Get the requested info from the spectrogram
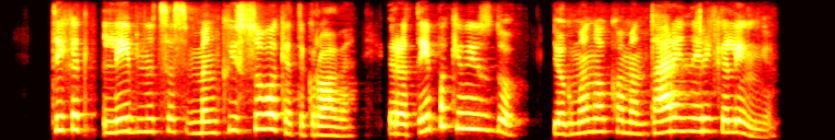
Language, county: Lithuanian, Vilnius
